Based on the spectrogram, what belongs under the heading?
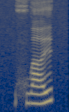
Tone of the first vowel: rising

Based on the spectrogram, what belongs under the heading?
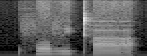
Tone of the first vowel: high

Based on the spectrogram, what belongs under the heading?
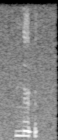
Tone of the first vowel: high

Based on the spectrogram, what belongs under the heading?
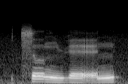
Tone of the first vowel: falling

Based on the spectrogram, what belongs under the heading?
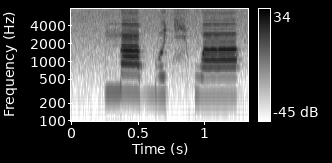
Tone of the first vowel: high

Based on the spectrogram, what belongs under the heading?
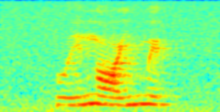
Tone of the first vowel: rising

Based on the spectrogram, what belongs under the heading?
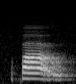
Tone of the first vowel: falling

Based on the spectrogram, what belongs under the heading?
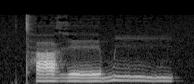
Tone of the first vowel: low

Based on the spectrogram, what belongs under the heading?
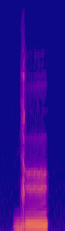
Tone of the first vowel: rising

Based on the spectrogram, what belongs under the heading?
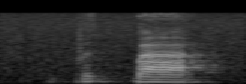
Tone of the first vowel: high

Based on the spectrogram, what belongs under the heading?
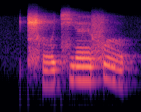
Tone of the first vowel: rising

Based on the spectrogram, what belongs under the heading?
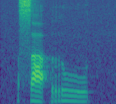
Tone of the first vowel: low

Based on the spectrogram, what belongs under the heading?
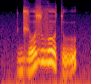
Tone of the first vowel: rising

